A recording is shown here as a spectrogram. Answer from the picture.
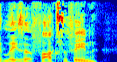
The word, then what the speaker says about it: lasofoxifene: Can you walk us through how did you come to that realization on that specific, I mean, am I pronouncing it right, lasofoxifene? – Very good. Very good. It usually takes, takes a few tries.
